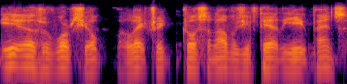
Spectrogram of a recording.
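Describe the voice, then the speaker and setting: A man with a Scottish accent speaks at a fairly quick pace in a bright, sharp tone. His intonation is fairly even, and the sound is dry and close with no echo. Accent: Scottish, kept after decades away. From Scotland. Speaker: co-host of woodturning livestream. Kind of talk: casual live-stream chat. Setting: workshop.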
